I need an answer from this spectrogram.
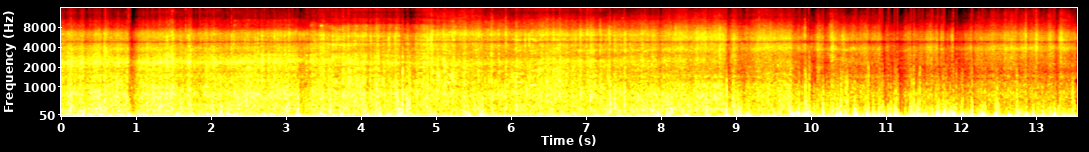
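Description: Train hauled by a Pm36-2 steam locomotive running at speed, heard from a carriage window: a loud, steady rumble and rush of wheels on the track and air, with occasional clatter.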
